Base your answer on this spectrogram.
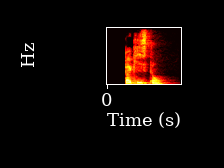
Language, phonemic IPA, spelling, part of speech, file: French, /pa.kis.tɑ̃/, Pakistan, proper noun, LL-Q150 (fra)-Pakistan.wav
- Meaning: Pakistan (a country in South Asia)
